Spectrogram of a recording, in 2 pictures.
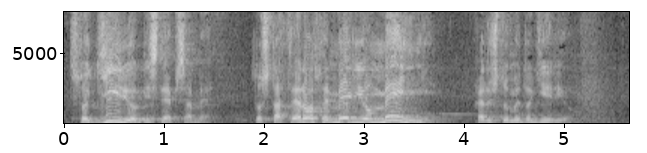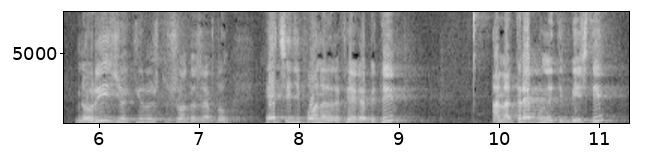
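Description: A man preaching a sermon to his congregation and telling a personal testimony. He talks in an animated way, swinging from loud exclamations to quiet asides, and acts out sounds as he speaks. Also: high voice. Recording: echoey hall.

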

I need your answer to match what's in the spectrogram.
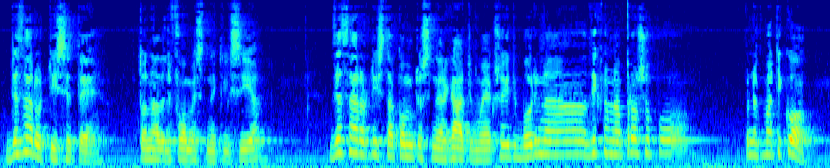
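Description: A man's voice: expressive, slight background noise. Earnest man preaching a sermon. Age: adult with wife and children. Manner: earnest, often calls the listeners brothers and sisters; swings between loud emphatic phrases and soft low asides. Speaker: church elder preaching.

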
